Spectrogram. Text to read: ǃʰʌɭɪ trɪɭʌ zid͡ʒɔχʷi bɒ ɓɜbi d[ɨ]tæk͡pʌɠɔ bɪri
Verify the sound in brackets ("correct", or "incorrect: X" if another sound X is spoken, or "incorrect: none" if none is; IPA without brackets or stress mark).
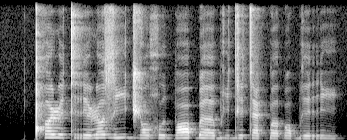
incorrect: ɪ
